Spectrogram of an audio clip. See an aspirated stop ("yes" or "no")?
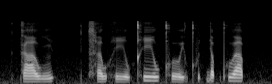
yes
